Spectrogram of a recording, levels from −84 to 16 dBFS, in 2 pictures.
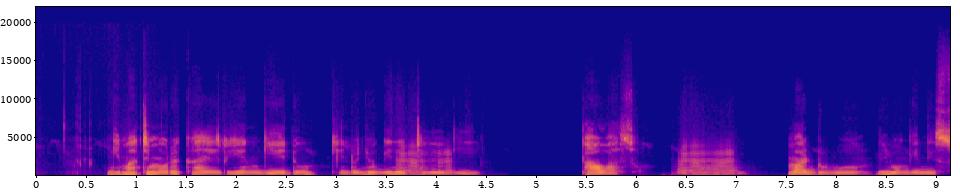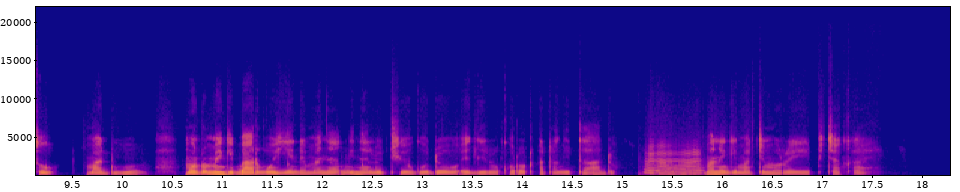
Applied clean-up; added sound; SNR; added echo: neural mask model RNNoise.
